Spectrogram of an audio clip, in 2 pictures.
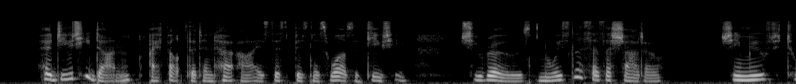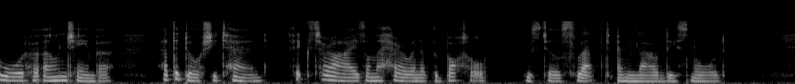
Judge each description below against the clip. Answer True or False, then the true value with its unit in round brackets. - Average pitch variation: True (4.7 semitones)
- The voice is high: False (170 Hz)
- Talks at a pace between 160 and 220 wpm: True (175 wpm)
